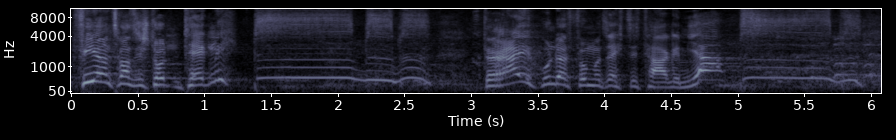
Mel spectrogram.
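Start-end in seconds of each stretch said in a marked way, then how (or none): 1.3-2.7 high, thin buzzing noise like a radar. Pretend. GPS buzzing again. 5.0-5.9 high, thin buzzing noise like a radar. Pretend. GPS buzzing again.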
